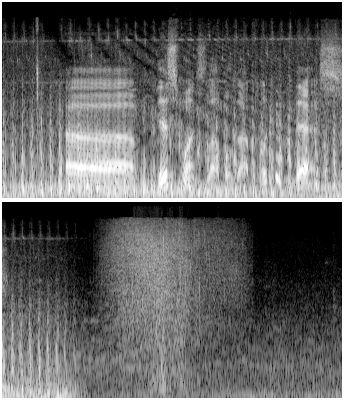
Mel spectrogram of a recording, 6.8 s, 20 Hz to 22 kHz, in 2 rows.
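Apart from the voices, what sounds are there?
helicopters flying overhead in Cities Skylines 2 video game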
